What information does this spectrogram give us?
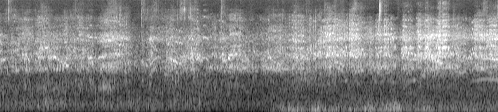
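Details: Wild red-crowned parrots gathering at dusk in El Cajon before heading to nearby roost trees; a dense chorus of harsh, overlapping squawks and shrieks, steady throughout, over low rumbling background noise.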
